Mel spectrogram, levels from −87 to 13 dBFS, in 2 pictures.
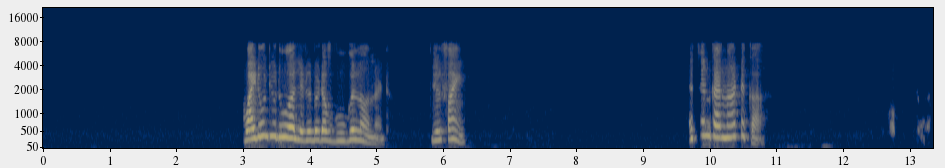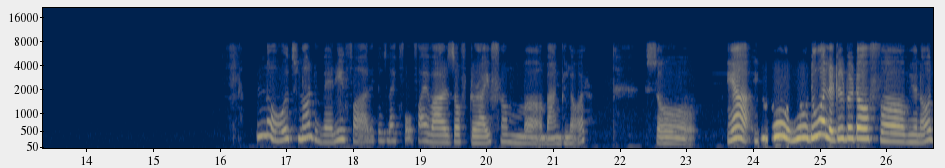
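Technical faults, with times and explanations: Nothing stood out on listening to this speech recording, which comes through G.722 wideband telephone coding.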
